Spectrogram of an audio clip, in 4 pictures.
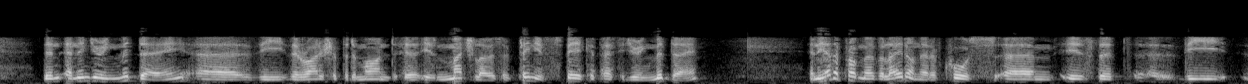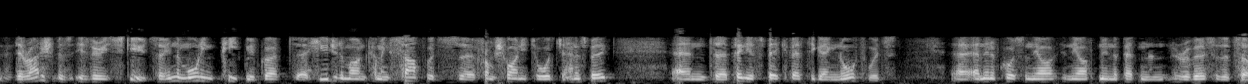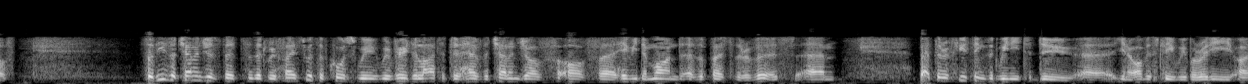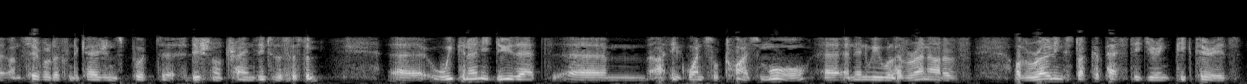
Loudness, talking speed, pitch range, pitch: -18 LUFS, 200 wpm, 115-160 Hz, 130 Hz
